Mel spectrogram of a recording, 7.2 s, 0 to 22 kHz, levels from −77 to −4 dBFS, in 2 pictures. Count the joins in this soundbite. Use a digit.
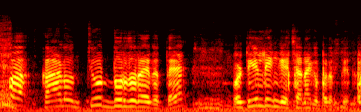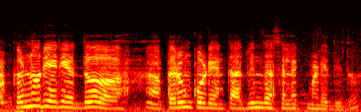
1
